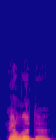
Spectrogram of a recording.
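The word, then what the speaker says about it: Ελλάδα: How would you pronounce this word? Elida, which is the name for Greece in the Greek language.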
